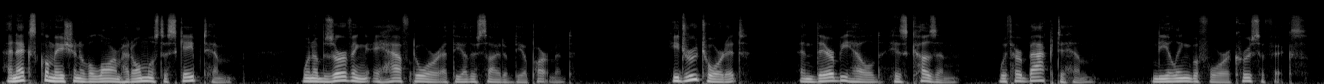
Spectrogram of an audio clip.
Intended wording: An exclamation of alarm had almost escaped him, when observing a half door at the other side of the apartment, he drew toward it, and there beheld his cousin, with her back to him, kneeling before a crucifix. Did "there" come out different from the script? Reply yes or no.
no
